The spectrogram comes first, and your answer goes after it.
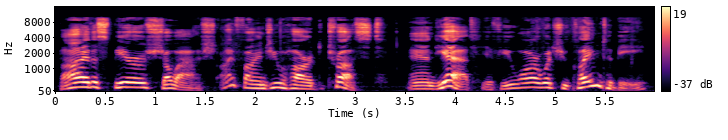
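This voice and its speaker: A man's voice: a little high, sing-song, a little slow, no room sound. Bookish male archivist, storybook fantasy, read by a male narrator. Earnest, florid, formal, with varied intonation. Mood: breathless wonder. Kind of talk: audiobook character voice.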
